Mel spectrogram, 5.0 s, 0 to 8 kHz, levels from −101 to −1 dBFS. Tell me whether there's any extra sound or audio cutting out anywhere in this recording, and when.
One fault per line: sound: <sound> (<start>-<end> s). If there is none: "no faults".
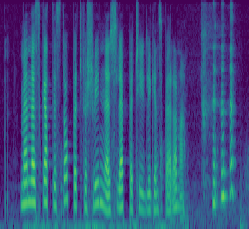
sound: laugh (4.0-4.7 s)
